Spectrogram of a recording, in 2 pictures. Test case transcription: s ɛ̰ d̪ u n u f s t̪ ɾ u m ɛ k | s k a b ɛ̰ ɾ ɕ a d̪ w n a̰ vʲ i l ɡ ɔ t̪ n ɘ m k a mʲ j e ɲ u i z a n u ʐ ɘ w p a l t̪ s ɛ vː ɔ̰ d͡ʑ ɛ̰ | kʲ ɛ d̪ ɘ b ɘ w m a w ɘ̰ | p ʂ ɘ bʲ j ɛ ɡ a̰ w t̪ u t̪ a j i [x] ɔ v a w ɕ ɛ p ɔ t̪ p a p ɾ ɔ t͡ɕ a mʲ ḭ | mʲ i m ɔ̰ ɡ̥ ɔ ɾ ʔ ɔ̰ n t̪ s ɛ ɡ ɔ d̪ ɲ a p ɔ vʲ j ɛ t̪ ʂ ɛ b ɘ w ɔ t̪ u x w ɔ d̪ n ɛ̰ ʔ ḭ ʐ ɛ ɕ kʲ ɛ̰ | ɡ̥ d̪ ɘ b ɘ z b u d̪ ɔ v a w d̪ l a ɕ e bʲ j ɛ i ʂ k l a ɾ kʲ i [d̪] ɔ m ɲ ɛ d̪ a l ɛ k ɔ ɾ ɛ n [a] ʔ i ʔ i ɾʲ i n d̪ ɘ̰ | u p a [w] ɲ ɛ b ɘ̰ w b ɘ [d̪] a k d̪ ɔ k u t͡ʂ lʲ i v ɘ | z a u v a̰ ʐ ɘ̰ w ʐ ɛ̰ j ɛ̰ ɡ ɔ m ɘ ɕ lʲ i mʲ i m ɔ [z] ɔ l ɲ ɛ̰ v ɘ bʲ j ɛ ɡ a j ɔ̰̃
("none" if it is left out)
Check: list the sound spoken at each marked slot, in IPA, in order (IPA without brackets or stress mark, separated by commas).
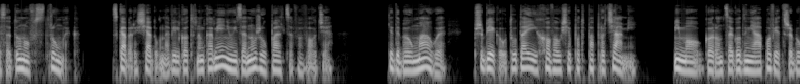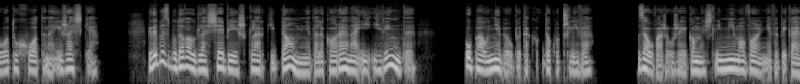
x, d̪, a, w, t̪, v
